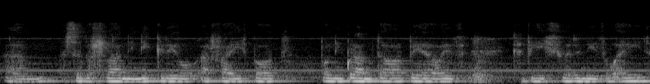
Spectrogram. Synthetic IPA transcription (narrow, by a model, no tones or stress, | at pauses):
əːməsəvəɬaninɪɡrɪwarfajθb̥oːd | b̥oːdninɡwrandɔarbeːɔɨð | kʰəviɡejθwɪɾəniðweɨd̥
